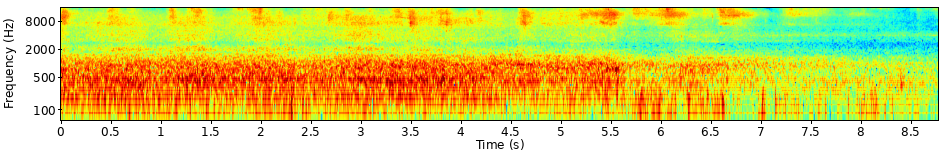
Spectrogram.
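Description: Class 444 Desiro electric multiple unit passing close at speed: a loud rush of wheels and air with scattered clicks from the track. It fades away after about five and a half seconds as the last coach goes by.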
